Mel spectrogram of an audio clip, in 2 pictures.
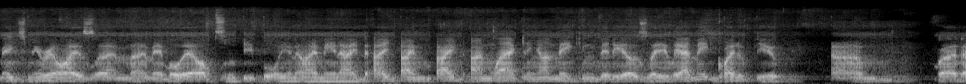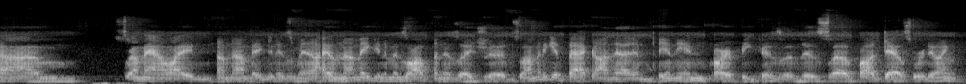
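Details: Laryngectomee man who speaks with an electrolarynx (artificial voice) and gets scoped regularly; electrolarynx speech.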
